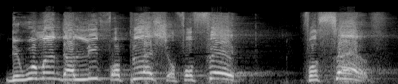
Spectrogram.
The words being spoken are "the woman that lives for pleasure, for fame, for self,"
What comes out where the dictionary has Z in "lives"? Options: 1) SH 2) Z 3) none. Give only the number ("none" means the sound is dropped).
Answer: 3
